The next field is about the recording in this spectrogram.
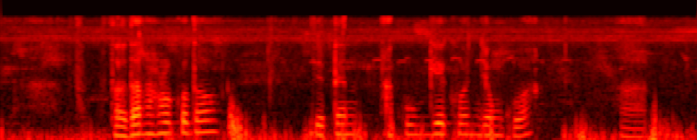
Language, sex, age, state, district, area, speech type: Santali, male, 30-45, Jharkhand, Seraikela Kharsawan, rural, spontaneous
